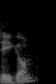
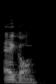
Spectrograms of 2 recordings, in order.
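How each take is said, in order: First: The name begins with a long 'ee' sound. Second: The name begins like the word 'egg'. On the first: The speaker calls it right. "Yes, I know it's Egon" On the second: The speaker calls it wrong. "I'm going to keep saying it wrong because I find it funny. Egon, like egg on toast"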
